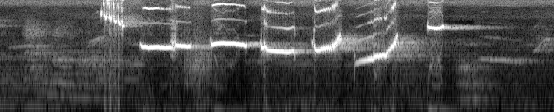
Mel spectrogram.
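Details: Tledekan gunung flycatcher song of six or seven loud, clear whistled notes, each held briefly, with the pitch wavering up and down in a quick phrase.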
